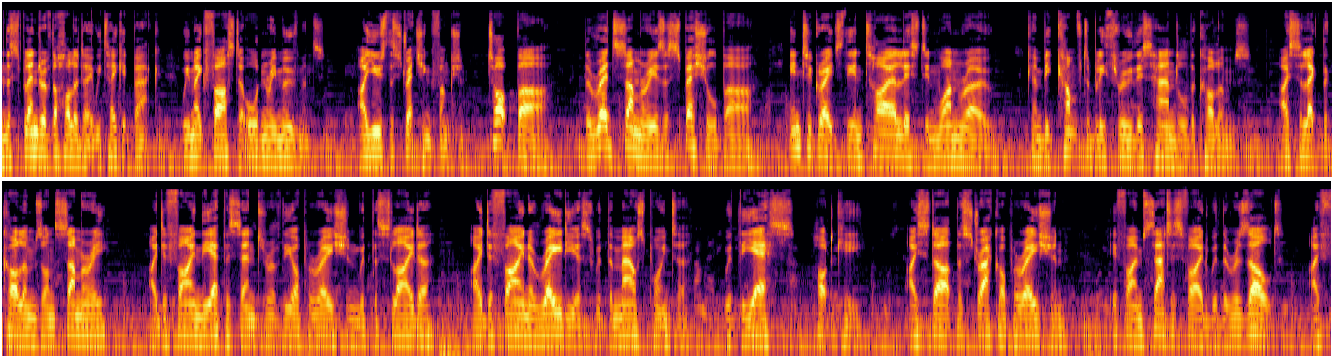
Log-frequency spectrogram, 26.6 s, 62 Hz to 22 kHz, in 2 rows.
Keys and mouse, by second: 11.1 click, 11.7-12.4 drag, 11.7 typing, 12.9 click, 15.9 click, 16.4 click, 19.2 s, 25.3 drag, 26.0-26.5 drag.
